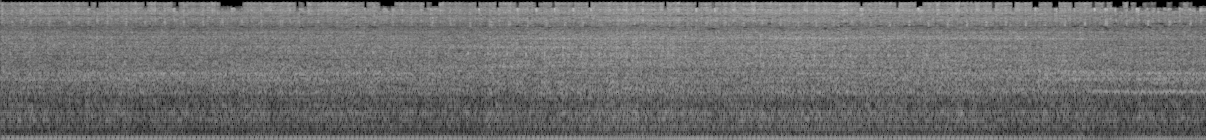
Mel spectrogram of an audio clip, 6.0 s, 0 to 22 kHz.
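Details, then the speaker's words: 2010-2013 Ford Transit after serpentine belt tensioner replacement, weak battery: steady, even idle, smooth low hum, no chirp, squeal or rattle from belt side, pulley no longer moving; normal idle. "I'm going to go ahead and crank it up now. Let's see if it runs. I don't see where the pulley's moving any, so that might be all it was."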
